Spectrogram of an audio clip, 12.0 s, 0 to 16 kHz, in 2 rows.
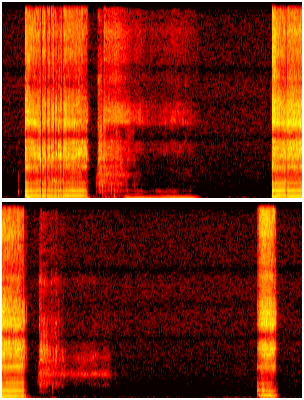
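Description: Loud, rattling snores on each breath in, with a softer noisy breath out between, about 12 breaths a minute; dog snoring.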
